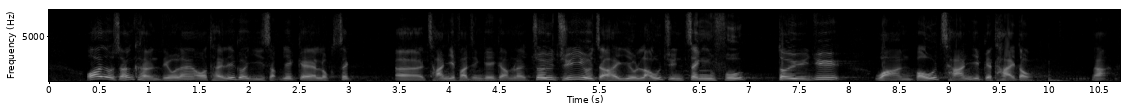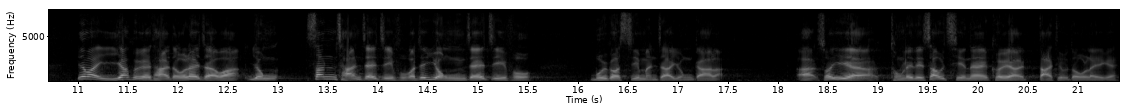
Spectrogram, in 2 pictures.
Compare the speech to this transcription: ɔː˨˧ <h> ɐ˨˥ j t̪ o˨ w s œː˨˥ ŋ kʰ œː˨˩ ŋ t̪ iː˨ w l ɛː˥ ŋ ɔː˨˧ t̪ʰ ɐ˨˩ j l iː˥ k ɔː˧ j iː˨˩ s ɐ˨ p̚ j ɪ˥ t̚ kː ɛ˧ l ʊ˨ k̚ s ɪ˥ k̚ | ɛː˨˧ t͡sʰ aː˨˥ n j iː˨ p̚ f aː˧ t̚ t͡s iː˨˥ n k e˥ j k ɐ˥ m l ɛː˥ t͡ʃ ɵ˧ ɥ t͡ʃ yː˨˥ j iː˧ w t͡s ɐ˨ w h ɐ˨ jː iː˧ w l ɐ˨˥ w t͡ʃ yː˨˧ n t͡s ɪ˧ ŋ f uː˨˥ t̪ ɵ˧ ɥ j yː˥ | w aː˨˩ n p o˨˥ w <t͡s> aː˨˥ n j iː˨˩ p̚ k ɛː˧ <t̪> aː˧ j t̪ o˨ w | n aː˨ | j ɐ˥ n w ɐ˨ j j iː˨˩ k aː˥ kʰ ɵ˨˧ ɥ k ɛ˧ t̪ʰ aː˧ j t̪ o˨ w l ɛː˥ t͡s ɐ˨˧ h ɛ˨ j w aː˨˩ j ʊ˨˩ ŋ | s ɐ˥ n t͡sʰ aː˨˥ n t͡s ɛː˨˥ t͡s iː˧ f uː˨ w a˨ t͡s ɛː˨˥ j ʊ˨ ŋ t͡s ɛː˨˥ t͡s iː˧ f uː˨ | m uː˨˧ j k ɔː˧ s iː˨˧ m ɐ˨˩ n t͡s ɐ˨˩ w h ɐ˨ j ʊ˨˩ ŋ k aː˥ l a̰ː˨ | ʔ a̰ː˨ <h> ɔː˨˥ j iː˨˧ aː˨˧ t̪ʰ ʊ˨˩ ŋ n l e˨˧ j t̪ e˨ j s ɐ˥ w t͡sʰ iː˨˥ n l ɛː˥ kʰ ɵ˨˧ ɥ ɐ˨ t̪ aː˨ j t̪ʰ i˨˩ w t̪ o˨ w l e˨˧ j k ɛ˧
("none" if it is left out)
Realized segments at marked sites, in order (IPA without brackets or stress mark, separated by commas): h, t͡sʰ, t̪ʰ, s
